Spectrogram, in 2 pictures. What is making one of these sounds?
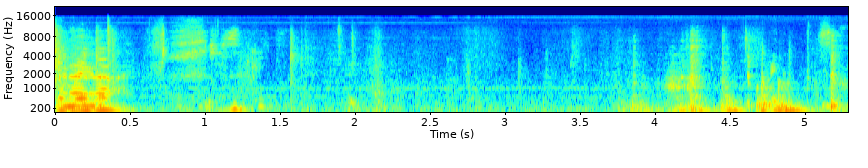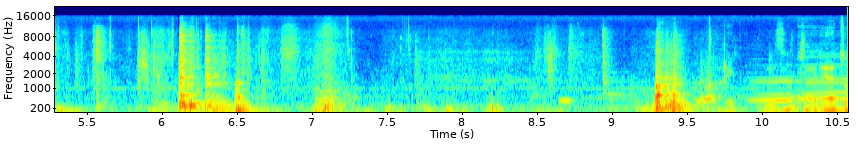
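Young men talk and laugh near microphones.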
